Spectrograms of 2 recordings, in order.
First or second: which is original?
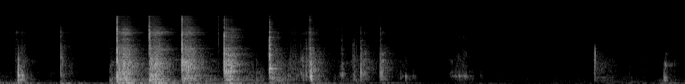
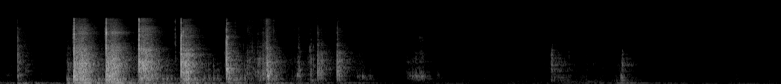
second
